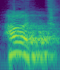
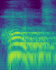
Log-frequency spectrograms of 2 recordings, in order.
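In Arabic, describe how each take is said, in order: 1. الصوت مفتوح، بالنطق الأمريكي. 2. الصوت مدور، بالنطق البريطاني. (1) "بالأمريكي الأو زي الفتحة بالعربي" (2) "بالبريطاني الأو ينطق زي الضمة"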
